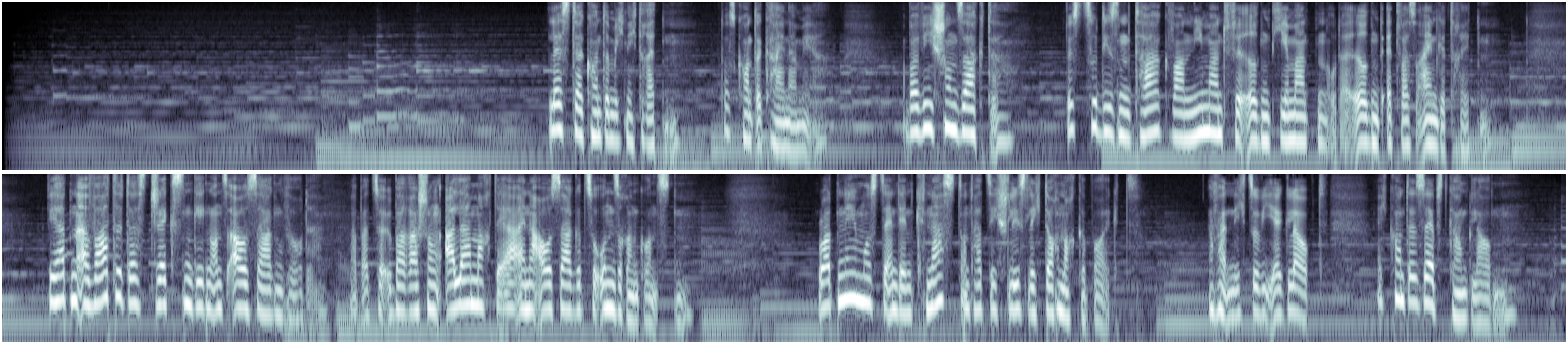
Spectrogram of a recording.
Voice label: synchron

